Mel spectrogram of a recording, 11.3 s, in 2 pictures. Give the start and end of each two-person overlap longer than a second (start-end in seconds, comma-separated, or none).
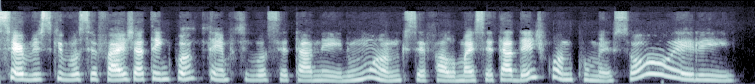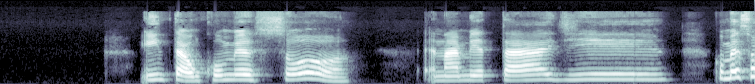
none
